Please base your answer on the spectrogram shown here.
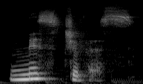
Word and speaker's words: mischievous: Mischievous. It's a tricky one. It's not mischievous. There's only one I there, so it's pronounced mischievous.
